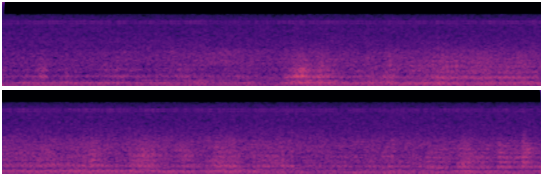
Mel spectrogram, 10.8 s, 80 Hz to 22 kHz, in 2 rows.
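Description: Radial piston engine of a Grumman F8F Bearcat, a Pratt & Whitney R-2800 Double Wasp, droning steadily in flight.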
